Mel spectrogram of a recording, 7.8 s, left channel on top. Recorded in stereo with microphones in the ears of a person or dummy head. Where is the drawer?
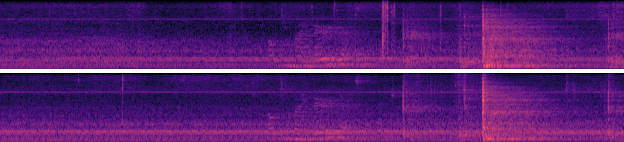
20° right (ahead or behind), 1.9 m.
